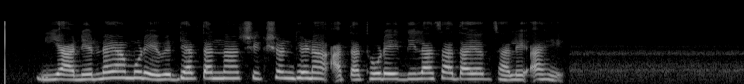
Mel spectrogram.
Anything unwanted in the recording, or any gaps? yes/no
no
